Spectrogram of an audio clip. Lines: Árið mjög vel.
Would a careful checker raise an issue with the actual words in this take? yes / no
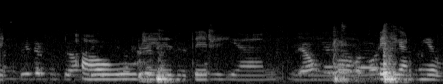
yes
